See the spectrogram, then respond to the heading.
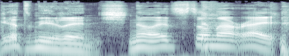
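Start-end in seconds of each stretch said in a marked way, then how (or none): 0.0-1.0 attempted Russian accent. Speaker tries a line in a different Russian accent. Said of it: "This is a different Russian accent".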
